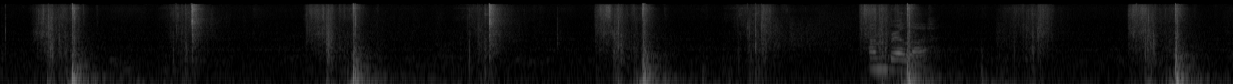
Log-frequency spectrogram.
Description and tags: sonicsnaps GemsEtoy davidumbrella
Etoy, sonicsnaps, TCR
